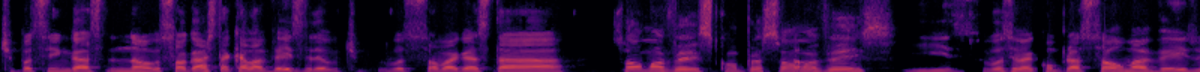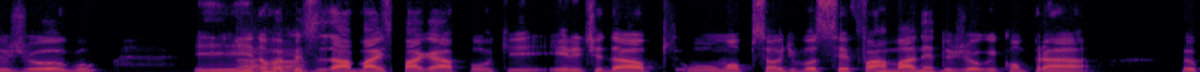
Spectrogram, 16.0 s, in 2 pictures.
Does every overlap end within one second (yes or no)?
yes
